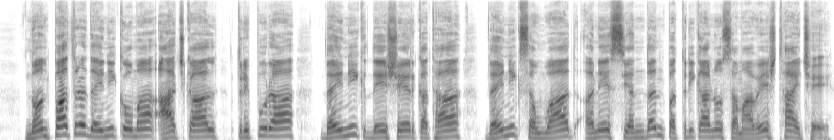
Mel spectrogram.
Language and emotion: Gujarati, neutral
